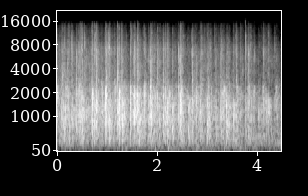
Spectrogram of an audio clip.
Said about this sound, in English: Let's give Bella a rousing round of applause.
